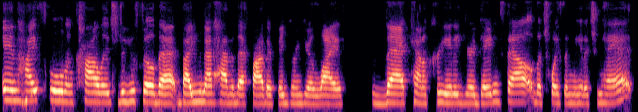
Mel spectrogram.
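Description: A woman's voice: mid-range voice, little pitch movement, normal speed, a little mellow. A woman hosting her show, asking questions in a chatty, playful casual interview. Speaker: podcast host.

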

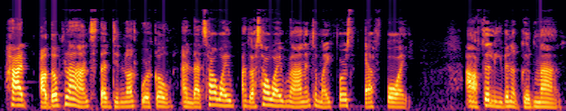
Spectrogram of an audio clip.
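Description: A woman's voice: lowish voice, moderate pace, fairly bright tone. Earnest young woman giving podcast advice. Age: 20s. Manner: earnest, repeats key points for emphasis. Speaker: podcast host and author. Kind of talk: casual advice monologue.

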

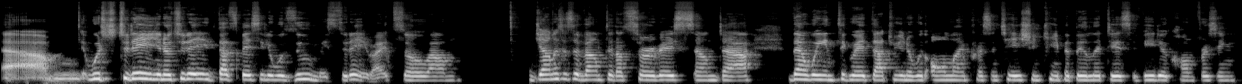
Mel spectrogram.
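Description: A woman in her fifties from Sweden with a Swedish accent, a marketing executive telling her story in a relaxed interview, full of fillers and restarts. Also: mid-range voice, moderate pace. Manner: hesitant, many fillers and restarts. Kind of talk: casual interview talk.

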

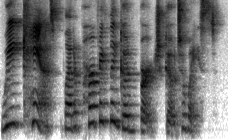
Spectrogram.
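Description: Woman as a brisk beaver wife, raised pitch. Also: echoey room, close to an everyday voice. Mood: brisk, scolding. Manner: scolding yet courteous. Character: brisk, sensible, bossy female beaver wife.

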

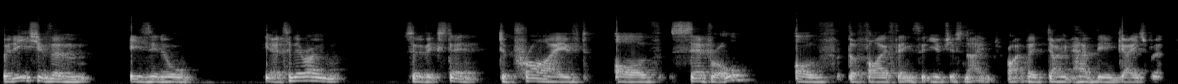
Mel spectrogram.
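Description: A man's voice: medium pitch, fairly even intonation, measured pace, highs cut off. A man interviewing a guest, rambling and hedging with many fillers as he builds up to his question. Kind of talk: conversational interview.

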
